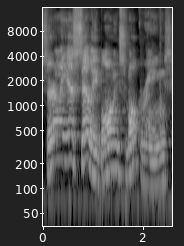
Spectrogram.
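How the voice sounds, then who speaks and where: A man's put-on character voice, high-pitched with very wide pitch swings, at a moderate pace with slight echo. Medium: read story.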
